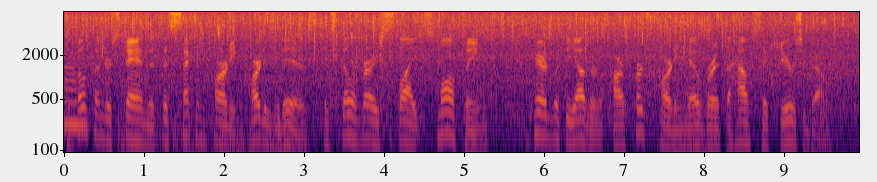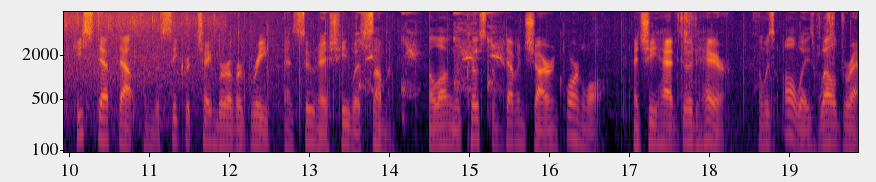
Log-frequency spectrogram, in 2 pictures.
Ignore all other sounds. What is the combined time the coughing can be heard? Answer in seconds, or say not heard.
3 s.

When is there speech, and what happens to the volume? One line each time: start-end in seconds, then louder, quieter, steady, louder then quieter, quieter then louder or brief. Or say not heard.
0.0-19.8 steady.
